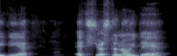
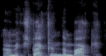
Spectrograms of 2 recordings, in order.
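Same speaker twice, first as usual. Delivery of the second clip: normal talking voice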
